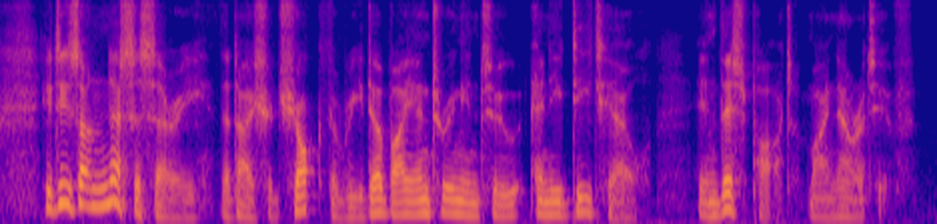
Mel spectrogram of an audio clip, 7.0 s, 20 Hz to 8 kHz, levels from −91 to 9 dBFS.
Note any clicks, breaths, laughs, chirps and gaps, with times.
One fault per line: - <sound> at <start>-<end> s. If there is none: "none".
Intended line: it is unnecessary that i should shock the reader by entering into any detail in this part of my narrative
none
